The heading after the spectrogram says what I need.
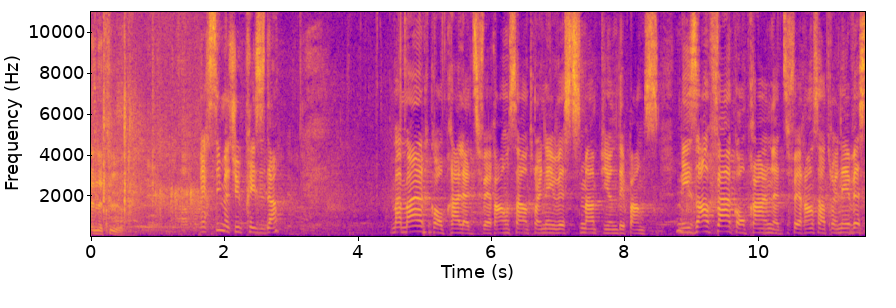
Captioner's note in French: applaudissements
